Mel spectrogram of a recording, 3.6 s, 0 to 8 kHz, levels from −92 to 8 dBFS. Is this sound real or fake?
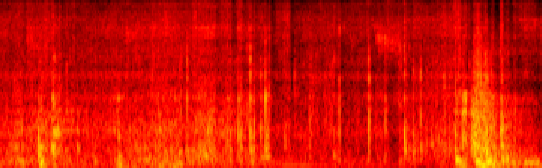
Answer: fake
